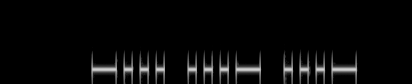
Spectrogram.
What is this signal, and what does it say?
Morse code, heard as a keyed tone, about 15 wpm, 700 Hz. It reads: BVV
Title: All Cut Numbers - 3-Digit 15wpm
